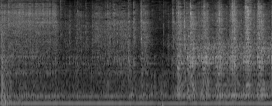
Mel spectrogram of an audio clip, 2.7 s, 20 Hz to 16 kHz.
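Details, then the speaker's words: Lubricity test machine: a pin that galled and bound at 40–45 lb pressure is sprayed with Die Lube 2000 and run again. A steady motor hum, then a rapid rhythmic chatter of about six scratchy bursts per second from the already-damaged pin. "it's already chattering because of all that sound from before if you can see that pressure that's after it's already beat up"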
